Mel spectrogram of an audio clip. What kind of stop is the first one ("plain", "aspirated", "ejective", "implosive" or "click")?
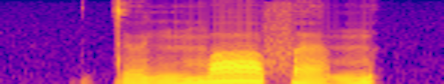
plain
